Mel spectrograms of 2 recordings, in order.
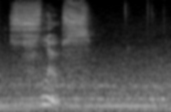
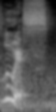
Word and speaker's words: sluice: in lots of fantasy novels I've noticed sluice sluice okay that's how you actually pronounce that word however in my head it's Lewis anyways I know that word is just really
